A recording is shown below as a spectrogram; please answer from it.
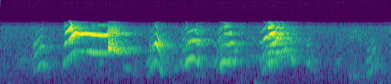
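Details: High, drawn-out whines and short squeaky yips from Afghan Hound puppies at the Szitár al Fidda kennel, a long wavering cry opening a quick run of yelps.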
